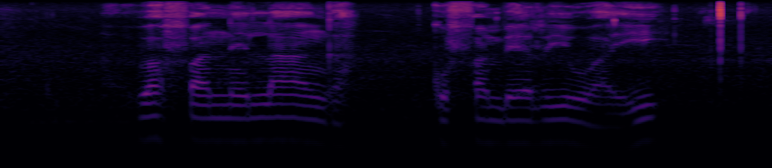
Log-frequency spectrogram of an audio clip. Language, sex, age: Tsonga, male, 26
